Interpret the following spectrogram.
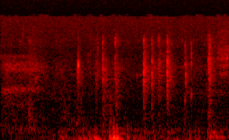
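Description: A few faint, scattered taps and clicks in a quiet room, the clearest about a second in.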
